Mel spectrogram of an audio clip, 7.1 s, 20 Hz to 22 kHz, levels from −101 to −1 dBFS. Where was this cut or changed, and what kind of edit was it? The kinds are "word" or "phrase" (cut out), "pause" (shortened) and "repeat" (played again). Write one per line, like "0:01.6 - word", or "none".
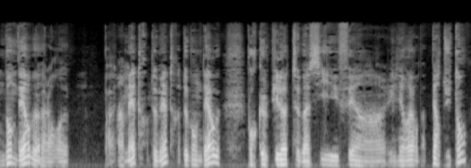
0:01.7 - word
0:03.7 - word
